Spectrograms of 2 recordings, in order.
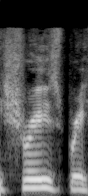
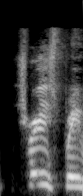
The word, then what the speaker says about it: Shrewsbury: so it would be it' be shrewbury for me um it's only the POS Posh people that say sh shrewbury okay so both are acceptable yes yeah Shrewsbury rhymes with a lot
